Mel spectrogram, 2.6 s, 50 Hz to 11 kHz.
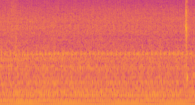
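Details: Fiat 500 Lounge, Cat S salvage, 115K miles, petrol, after throttle body cleaning: steady even hum with a constant low pulse, no hunting or stumbling; engine idling smoothly.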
